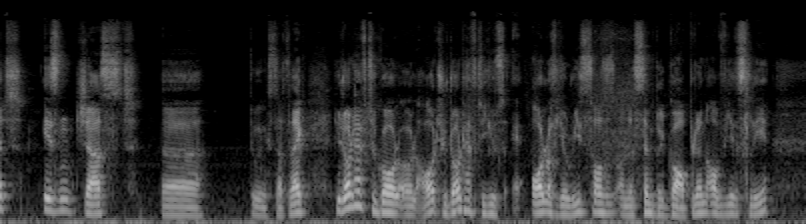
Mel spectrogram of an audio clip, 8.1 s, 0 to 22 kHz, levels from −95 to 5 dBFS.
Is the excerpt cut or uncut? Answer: uncut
